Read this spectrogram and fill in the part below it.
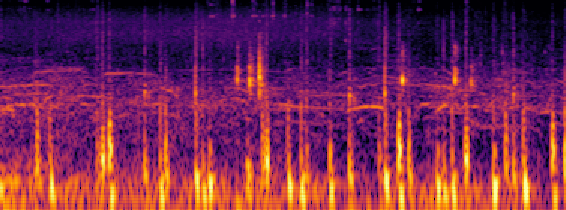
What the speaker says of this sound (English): just a normal gallop is gonna be totally fine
